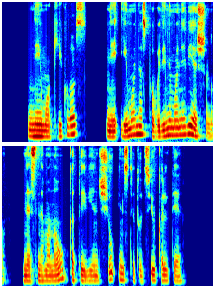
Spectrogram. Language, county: Lithuanian, Klaipėda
